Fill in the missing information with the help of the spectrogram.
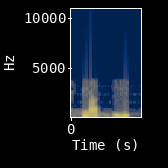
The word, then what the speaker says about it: Naki: Naki.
